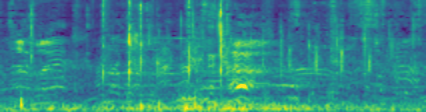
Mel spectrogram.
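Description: Several men's voices calling and chatting across an open outdoor court, not close to the microphone, with a few scattered sharp knocks.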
